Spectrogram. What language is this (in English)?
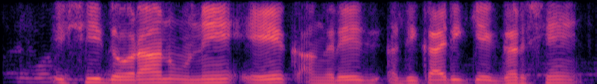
Hindi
